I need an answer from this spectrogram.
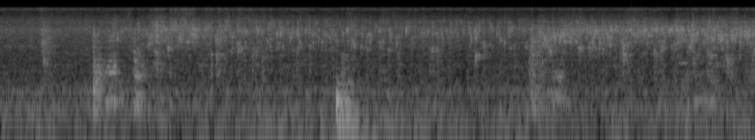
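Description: Potato chunks sizzling as they fry in hot oil in a metal pot, with a few knocks and scrapes of a wire skimmer against the pot as they are turned. The sizzle grows louder about five seconds in.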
